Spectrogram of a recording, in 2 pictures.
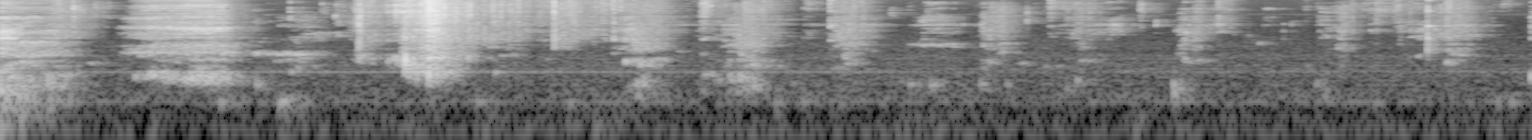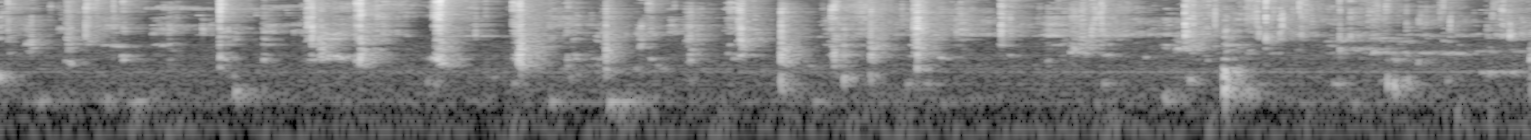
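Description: Close-up eating sounds of a flaky puff-pastry patty: crunching and chewing with wet mouth noises, and many short, sharp crackles as the pastry is broken by hand, with the loudest crunches in the first couple of seconds.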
